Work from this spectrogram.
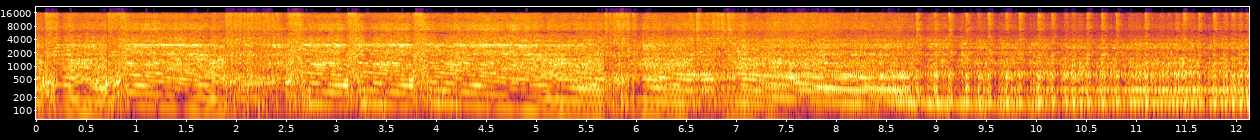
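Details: Yamaha RX King two-stroke blipped repeatedly with the carburetor air screw at half a turn out from closed; revs climb and drop back with a soft burbling exhaust, rich-side mixture setting.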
